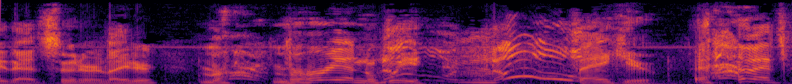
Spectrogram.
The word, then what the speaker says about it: Marin: knew i'd just say that sooner or later marin thank you that's pronounced marin marin that's right m a h ma rin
